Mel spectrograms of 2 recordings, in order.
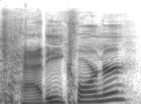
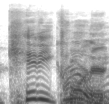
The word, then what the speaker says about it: catty-corner: Catty-corner? Catty-corner. Catty-corner. I've never heard that. We hear kitty-corner constantly. Oh, really? I've heard I'm more familiar I'm more familiar with catty-corner than kitty-corner.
